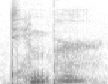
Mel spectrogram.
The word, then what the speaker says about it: timbre: I hope that the timbre of my voice, or the timbre, I believe it is timbre, even though it's spelled like timber.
